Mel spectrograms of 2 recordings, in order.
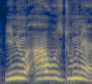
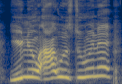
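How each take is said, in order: First: Fast, falling statement, stress on knew; flat accusation. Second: High rising disbelief on it; incredulous question. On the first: Girl telling the crowd they knew, falling. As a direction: state it quick and certain. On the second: Girl asking the crowd in disbelief, rising. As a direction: ask it shocked, pitch climbing. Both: Retold or imitated.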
